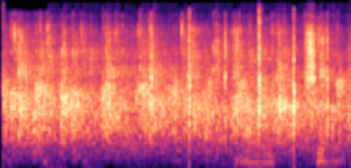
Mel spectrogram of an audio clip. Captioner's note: audience clapping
